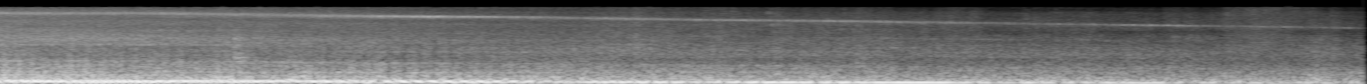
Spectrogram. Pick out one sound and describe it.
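A locomotive engine rumbles loudly and fades as it passes.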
